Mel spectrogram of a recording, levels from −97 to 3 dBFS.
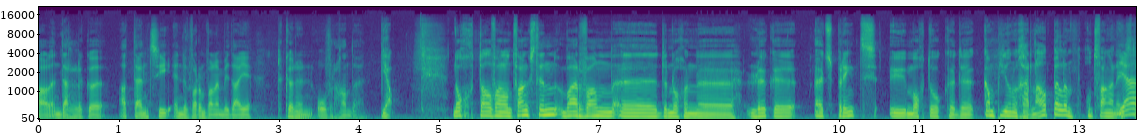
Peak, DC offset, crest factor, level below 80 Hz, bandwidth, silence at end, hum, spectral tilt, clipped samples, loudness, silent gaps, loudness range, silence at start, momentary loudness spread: -6 dBFS; 0.2%; 14 dB; -44 dBFS; 15 kHz; 0 s; none; -6 dB/octave; under 0.1%; -20 LUFS; none; 7 LU; 0 s; 10 LU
